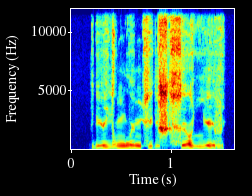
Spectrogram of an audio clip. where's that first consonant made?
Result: tongue tip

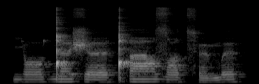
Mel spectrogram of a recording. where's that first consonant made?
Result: palate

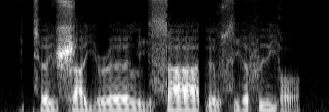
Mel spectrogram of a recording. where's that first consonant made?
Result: palate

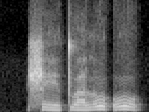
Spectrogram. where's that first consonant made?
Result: retroflex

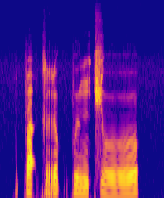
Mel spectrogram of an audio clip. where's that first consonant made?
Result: lips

